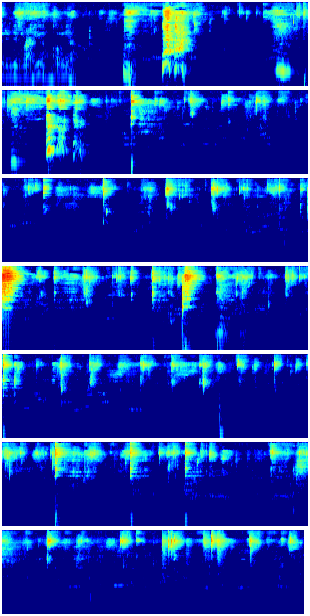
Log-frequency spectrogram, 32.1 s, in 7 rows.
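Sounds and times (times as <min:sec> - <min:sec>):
wet chewing and lip-smacking: 0:10.6 - 0:13.5, 0:14.2 - 0:16.4, 0:17.0 - 0:32.0.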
